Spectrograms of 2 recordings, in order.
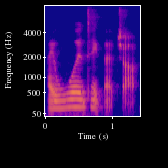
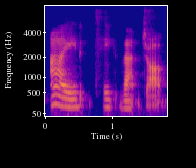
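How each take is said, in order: First: I and would are said as separate full words. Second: I would is joined into one short syllable.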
